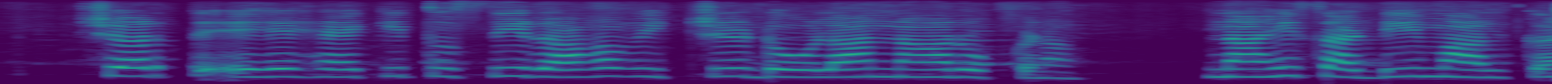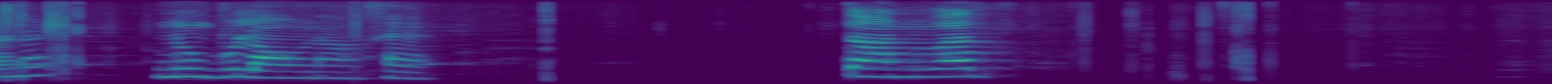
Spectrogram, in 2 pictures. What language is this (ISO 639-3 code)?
pan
